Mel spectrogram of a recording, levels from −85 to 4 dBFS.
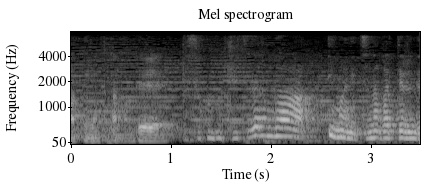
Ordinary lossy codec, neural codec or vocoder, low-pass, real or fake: none; none; 7.2 kHz; real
